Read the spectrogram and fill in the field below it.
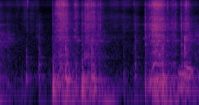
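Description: A sewing machine sews a stay stitch about two centimetres from a blouse neckline in two short, close runs of stitching, with light handling clicks in between.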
